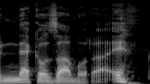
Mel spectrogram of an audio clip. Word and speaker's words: Neko Zamurai: This game always gets transliterated as Neko Zamurai, which, if my understanding is correct, like, if you turn Neko Samurai into one word, that's how they would pronounce it.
